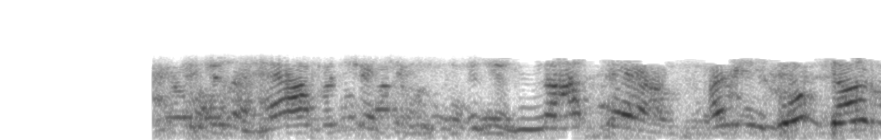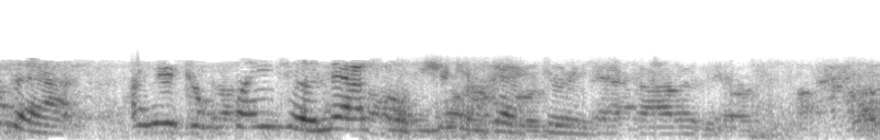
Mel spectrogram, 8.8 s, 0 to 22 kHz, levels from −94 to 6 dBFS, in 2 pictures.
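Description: From 2.40 s to 6.40 s the audio switches abruptly to an adaptive stream at a lower bitrate, then jumps back. For those 4 s codec artefacts rise, with no gap at either edge. That fits an AAC stream stepping down from about 96 to 24 kbit/s while the connection slowed. A spectrogram would show the upper band cut sharply and smeared into blocky patches across that span, while the waveform shows no dropout.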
